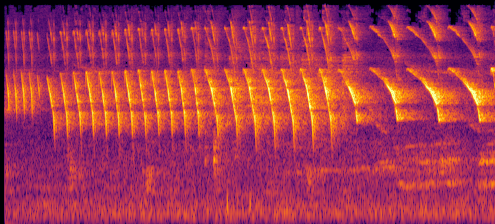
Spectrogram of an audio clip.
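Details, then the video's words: Young canary practising its song after moulting: a fast, even trill of high, sharply descending notes, about five per second, slowing slightly near the end into broader sweeping notes. "BURUNG KENARI AF BELAJAR BUNYI PASCA MABUNG"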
